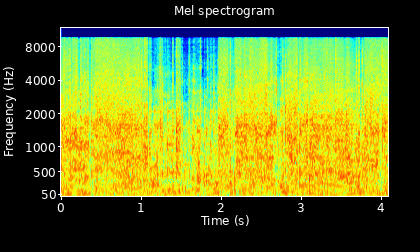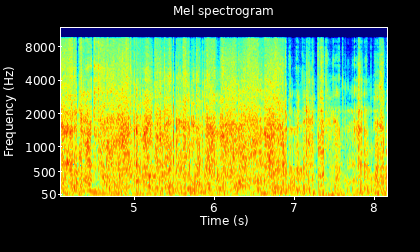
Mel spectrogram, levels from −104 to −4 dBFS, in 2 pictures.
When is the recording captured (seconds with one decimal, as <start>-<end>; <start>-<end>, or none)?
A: none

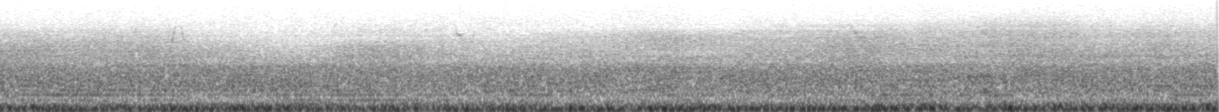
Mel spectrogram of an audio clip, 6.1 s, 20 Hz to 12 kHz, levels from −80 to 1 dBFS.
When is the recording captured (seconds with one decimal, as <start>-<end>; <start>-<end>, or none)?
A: 0.0-2.8; 3.7-4.4; 5.1-6.1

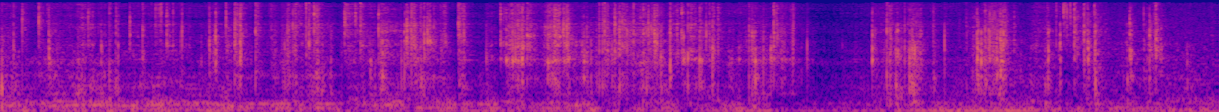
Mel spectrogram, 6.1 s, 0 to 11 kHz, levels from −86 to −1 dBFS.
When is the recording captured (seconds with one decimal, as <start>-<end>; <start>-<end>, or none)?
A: 4.8-6.1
